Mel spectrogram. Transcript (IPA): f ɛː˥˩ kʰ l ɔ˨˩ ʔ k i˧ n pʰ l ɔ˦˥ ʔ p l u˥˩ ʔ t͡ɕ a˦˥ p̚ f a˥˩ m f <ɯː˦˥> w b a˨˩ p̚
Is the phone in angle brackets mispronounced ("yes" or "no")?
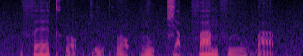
no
